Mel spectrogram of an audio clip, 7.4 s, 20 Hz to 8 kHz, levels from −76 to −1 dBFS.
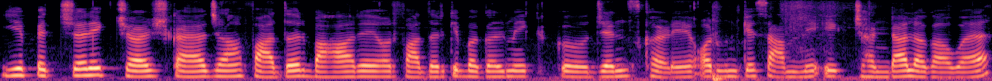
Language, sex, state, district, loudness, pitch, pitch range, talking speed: Hindi, female, Jharkhand, Ranchi, -15 LUFS, 200 Hz, 190-210 Hz, 210 wpm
